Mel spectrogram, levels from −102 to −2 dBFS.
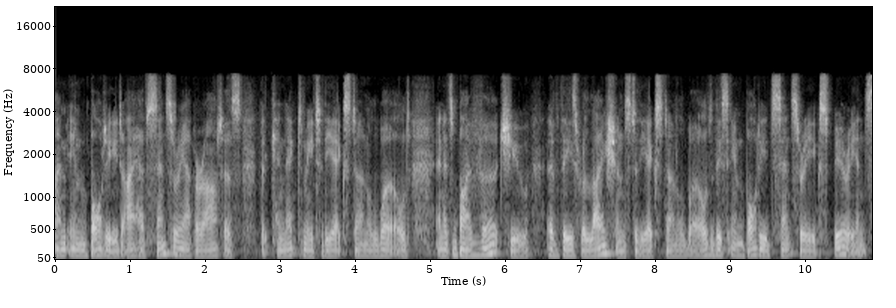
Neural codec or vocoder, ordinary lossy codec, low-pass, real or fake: none; AAC, 48 kbps; 7.2 kHz; real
